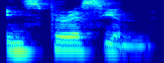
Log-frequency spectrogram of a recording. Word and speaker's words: inspiration: today uh that inspiration the word inspiration in in shakespeare would have been pronounced inspiracion inspiration uh and and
